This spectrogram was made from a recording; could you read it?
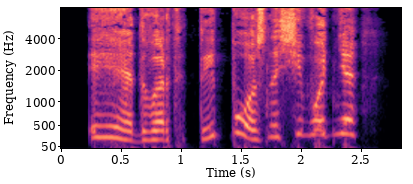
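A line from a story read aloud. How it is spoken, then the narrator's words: Caring murmur. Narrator (Russian): заботливо пролепетала Айлин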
